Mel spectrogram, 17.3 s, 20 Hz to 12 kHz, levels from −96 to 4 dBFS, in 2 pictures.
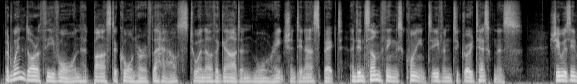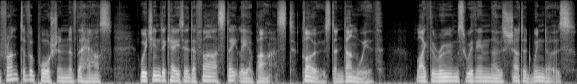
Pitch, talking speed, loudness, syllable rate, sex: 105 Hz, 180 wpm, -19 LUFS, 5.1 syllables/s, male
